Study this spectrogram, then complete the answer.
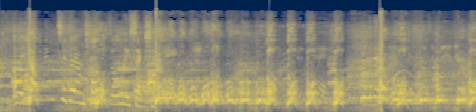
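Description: A dog whines and yelps excitedly up close.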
